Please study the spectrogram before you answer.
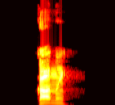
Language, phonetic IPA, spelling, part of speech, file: Russian, [ˈkanɨ], каны, noun, Ru-каны.ogg
- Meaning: genitive singular of ка́на (kána)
